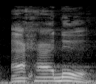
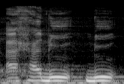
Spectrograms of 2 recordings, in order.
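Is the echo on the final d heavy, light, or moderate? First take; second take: moderate; heavy. First: The final d echoes moderately, neither thick nor thin. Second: The final d echoes heavy and thick. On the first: The speaker calls it right. "biasa aja" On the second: The speaker calls it wrong. "jangan tebal"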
